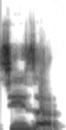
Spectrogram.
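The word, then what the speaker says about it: scissor: पहले अगर आई आता है तो एस का उच्चारण ज होता है सीजर सीजर पढ़ेंगे इसको सीजर होता है भी कैंची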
